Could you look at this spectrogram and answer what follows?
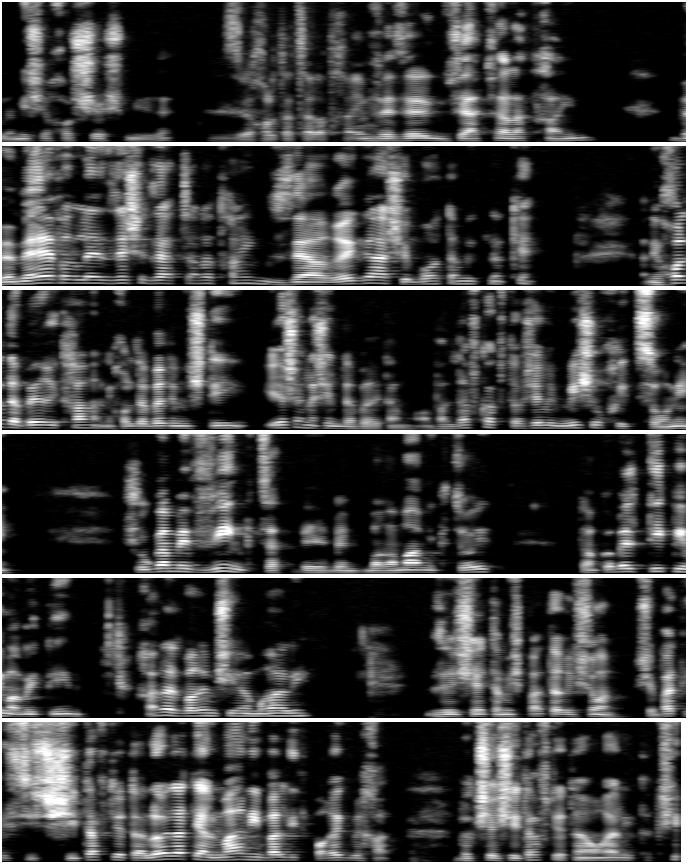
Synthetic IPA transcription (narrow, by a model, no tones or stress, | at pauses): ovlemiʃeχo̞ʃe̞ʃmḭzḛ | zejaχolt̪at͡salat̪χaivezezeat͡salat̪χaim | veme̞e̞ve̞ʁlezeʃezeat͡salat̪χaimzeaʁe̞ɡaʃe̞bo̞atamitnake̞ | a̰nijaχoled̪abe̞ʁit̪χaːnijaχoled̪abe̞ʁimiʃtijeʃanaʃimled̪abe̞it̪amua̰vald̪afkakʃatajoʃ̬evimːiʃuχit͡so̞ni | ʃeuɡamːe̞vinkt͡sat̪̚bebebaʁamamikt͡so̞it̪ | t̪a̰mekabe̞ltipimamitiimeχa̰dad̪vaʁimʃeiamʁali | zeʃe̞tamiʃpat̪aʁiʃo̞nkʃebat̪iiʃitaft̪io̞t̪alo̞jadat̪ialmaːnibaliːt̪̚paʁe̞k̚beχa̰dvekʃeʃitaftio̞t̪a̰a̰mʁa̰lit̪akʃiv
